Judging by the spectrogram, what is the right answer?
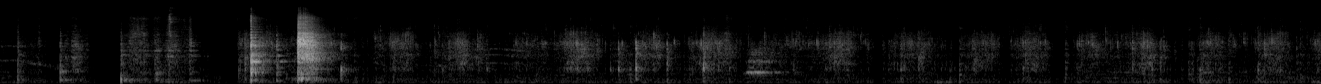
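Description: Hand mixing raw chicken pieces with sliced onion, ginger paste and spices in a stainless steel bowl: wet squishing and rustling, the hand brushing the bowl. A plate is scraped against the bowl with a couple of loud knocks about three seconds in.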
